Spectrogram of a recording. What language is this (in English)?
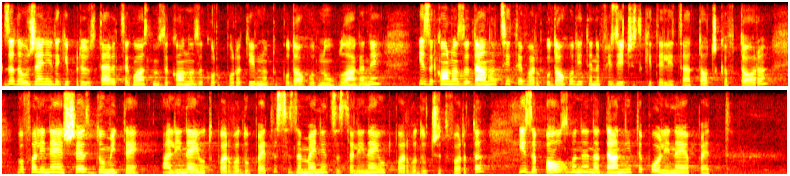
Bulgarian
